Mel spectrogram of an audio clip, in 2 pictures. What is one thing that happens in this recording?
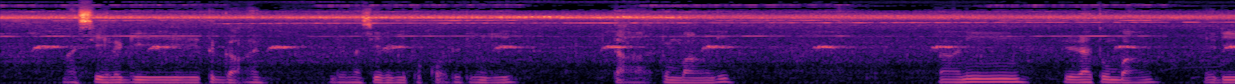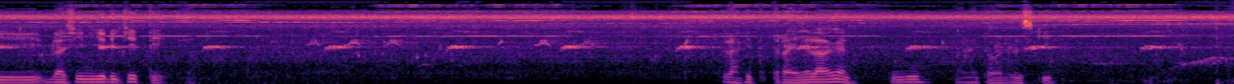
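A man speaks calmly close by, in short phrases.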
